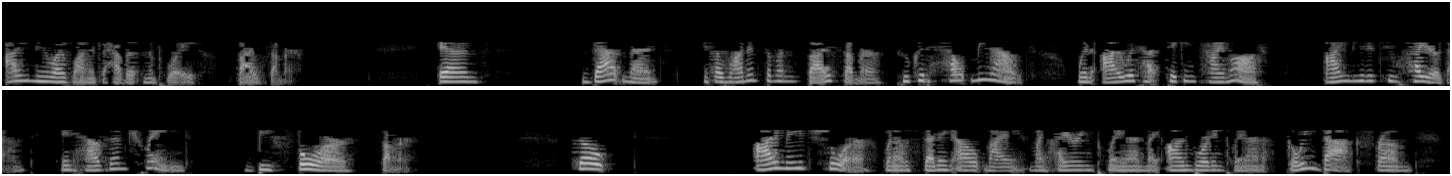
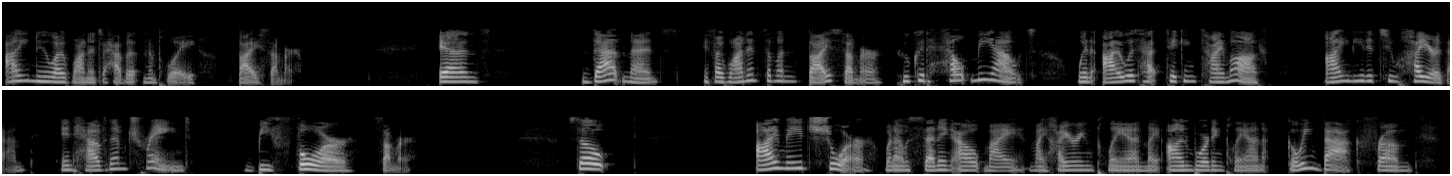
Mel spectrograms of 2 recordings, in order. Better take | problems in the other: second | garbled, watery; badly; nothing above 3 kHz; slightly in the second

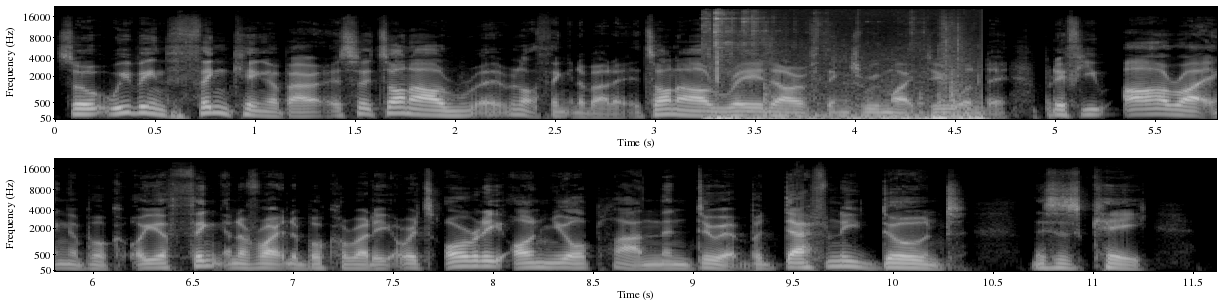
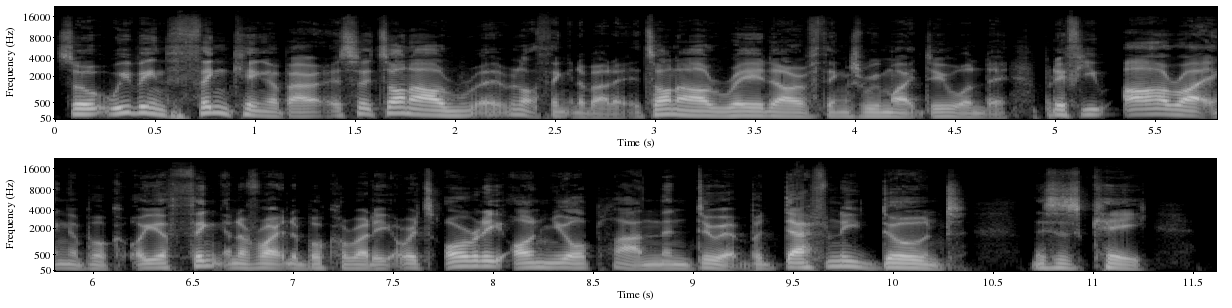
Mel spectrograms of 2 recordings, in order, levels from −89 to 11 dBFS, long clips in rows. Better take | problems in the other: second | jangling keys; noticeable; from 3.5 to 4.5 s; peak 2 dB below the speech

